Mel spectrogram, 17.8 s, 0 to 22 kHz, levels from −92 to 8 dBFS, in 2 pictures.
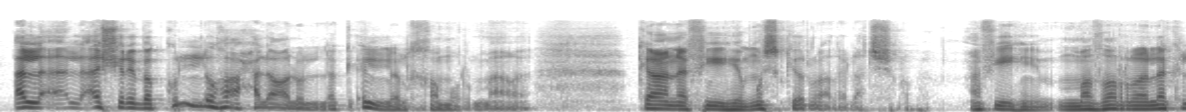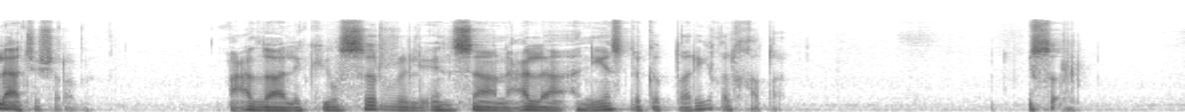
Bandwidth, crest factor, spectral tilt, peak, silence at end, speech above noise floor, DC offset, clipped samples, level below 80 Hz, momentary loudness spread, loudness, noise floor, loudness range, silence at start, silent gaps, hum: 10.5 kHz; 26 dB; -4.5 dB/octave; -2 dBFS; 0.85 s; 44 dB; under 0.1%; under 0.1%; -52 dBFS; 19 LU; -27 LUFS; -72 dBFS; 13 LU; 0.1 s; none; none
